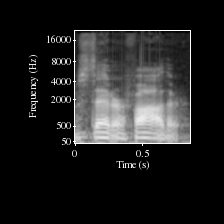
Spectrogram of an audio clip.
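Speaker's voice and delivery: ordinary delivery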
